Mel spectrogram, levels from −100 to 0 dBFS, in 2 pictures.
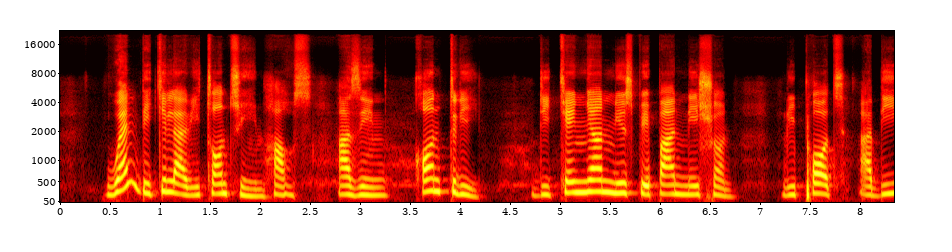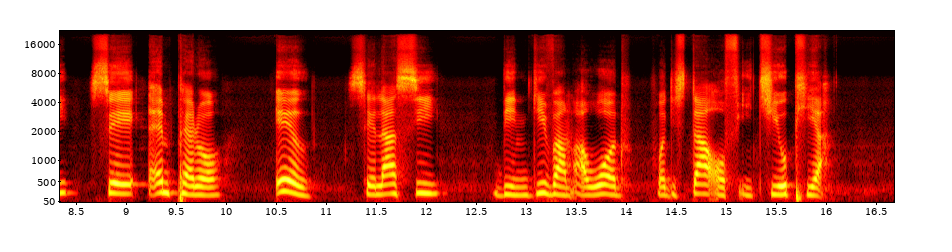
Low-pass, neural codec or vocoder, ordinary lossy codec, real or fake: none; autoencoder, 48 kHz, 32 numbers a frame, DAC-VAE, trained on Japanese speech; none; fake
